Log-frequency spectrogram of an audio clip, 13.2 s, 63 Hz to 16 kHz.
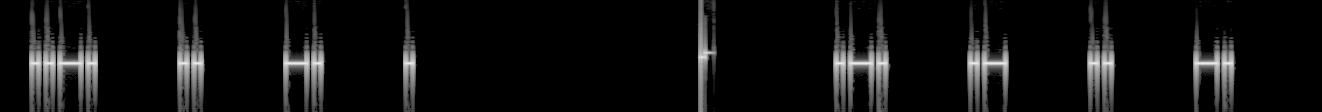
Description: Morse code, heard as a keyed tone, about 17 wpm, spaced as for 8 wpm, 700 Hz. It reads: FINE RAIN
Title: 4x Character Spacing - Top 500 Words - 17wpm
